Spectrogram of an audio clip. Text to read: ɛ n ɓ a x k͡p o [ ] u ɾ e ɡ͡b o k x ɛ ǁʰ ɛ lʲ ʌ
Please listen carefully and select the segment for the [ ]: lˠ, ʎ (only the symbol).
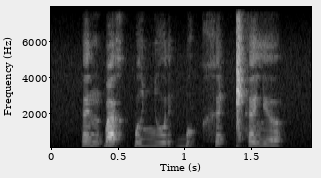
ʎ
